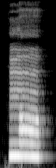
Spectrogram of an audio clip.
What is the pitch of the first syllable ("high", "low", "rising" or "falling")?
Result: low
